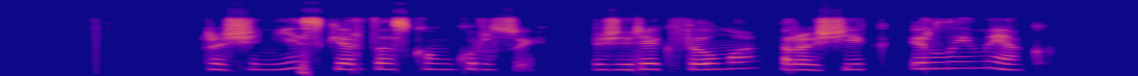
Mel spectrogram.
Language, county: Lithuanian, Šiauliai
